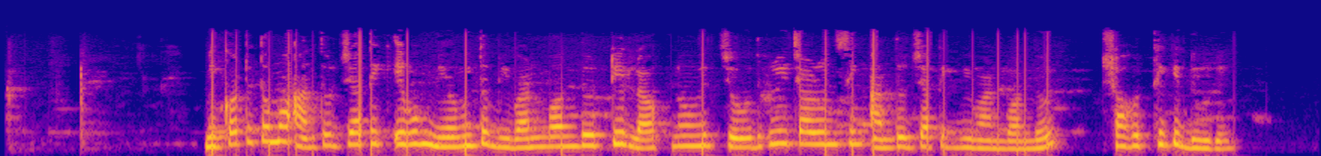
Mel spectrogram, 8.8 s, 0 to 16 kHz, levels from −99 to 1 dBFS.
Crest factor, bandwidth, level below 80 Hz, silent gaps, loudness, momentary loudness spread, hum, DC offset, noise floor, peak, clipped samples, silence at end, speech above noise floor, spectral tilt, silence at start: 14 dB; 7.6 kHz; -46 dBFS; none; -15 LUFS; 6 LU; none; under 0.1%; -60 dBFS; -2 dBFS; under 0.1%; 0.55 s; 46 dB; -8 dB/octave; 1.35 s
